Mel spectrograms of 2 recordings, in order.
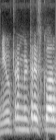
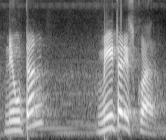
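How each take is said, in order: First: All three words run together without a pause. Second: There is a short pause after the first word. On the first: Both units are squared. The speaker calls it wrong. "बोल देंगे एक साथ में" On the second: Only the second unit is squared. The speaker calls it right. "थोड़ा सा रुकेंगे, इसका मतलब है कि ब्रेक ले रहे हैं"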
